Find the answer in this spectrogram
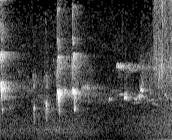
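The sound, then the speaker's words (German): Several short, sharp Eurasian blackbird alarm calls ring out in quick succession, followed by a few thinner high tones, fairly faint against a quiet outdoor background with no voices. “Rufe der Amsel klingen so.”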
